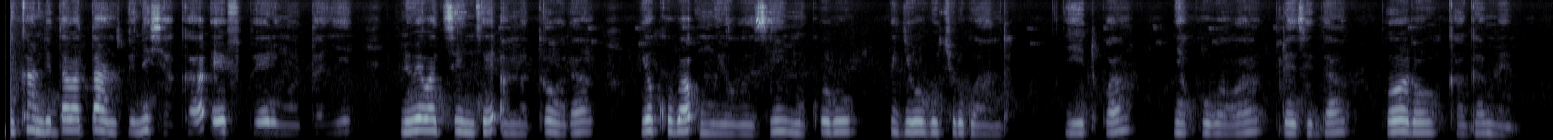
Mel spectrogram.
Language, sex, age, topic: Kinyarwanda, female, 18-24, government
